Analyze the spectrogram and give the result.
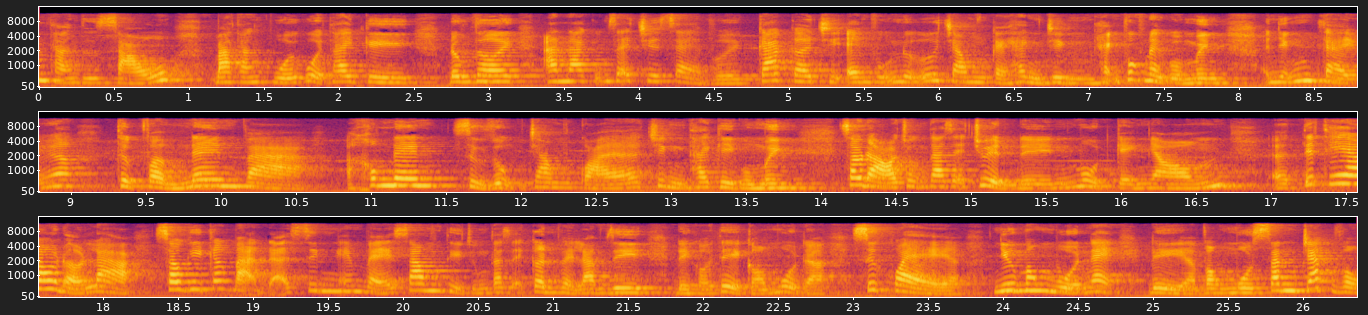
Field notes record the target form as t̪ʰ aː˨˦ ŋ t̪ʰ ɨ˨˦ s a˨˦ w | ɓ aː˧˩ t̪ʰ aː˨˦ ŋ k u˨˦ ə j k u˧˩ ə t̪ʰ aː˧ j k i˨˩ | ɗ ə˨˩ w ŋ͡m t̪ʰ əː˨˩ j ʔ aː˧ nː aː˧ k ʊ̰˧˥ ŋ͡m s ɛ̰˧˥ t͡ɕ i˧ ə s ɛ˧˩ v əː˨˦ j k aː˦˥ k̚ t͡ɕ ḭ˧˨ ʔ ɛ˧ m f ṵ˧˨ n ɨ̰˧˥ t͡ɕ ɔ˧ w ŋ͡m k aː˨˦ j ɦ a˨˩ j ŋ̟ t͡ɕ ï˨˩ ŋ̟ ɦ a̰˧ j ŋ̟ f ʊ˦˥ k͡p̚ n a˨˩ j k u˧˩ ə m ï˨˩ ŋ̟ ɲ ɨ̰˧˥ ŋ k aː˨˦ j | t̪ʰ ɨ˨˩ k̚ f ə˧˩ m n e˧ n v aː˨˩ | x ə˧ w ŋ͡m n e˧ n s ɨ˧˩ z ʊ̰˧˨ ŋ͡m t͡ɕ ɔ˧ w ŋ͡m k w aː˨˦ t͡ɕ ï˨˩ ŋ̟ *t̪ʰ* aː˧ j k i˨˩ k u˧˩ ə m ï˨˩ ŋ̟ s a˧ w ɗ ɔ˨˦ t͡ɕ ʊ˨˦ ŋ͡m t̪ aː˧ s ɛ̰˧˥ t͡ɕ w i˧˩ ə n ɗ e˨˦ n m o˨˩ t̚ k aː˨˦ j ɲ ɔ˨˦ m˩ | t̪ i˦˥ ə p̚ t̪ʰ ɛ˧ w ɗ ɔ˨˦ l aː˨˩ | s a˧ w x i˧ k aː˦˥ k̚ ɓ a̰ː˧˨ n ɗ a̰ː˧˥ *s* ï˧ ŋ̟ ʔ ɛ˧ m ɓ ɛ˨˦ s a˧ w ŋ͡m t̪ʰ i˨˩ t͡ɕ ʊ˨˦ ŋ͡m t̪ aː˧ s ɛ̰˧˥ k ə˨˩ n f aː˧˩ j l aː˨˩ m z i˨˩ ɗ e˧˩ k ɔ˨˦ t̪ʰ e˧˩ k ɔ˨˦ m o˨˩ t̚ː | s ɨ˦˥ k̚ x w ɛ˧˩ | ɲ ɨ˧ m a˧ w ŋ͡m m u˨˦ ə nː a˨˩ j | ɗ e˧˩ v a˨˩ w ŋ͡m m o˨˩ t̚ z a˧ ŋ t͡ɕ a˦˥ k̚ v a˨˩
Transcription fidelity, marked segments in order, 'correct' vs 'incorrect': correct, correct

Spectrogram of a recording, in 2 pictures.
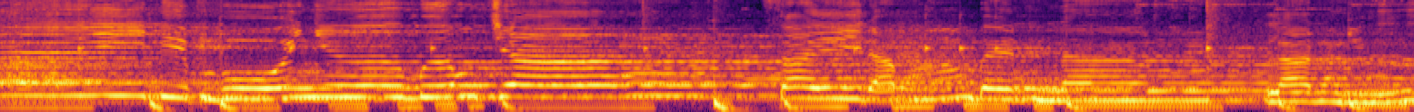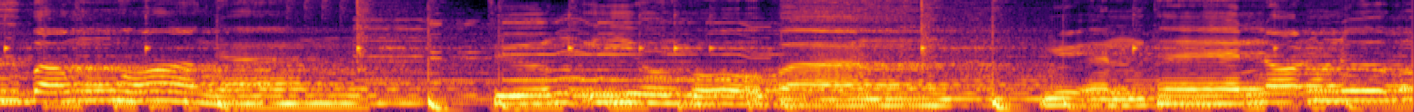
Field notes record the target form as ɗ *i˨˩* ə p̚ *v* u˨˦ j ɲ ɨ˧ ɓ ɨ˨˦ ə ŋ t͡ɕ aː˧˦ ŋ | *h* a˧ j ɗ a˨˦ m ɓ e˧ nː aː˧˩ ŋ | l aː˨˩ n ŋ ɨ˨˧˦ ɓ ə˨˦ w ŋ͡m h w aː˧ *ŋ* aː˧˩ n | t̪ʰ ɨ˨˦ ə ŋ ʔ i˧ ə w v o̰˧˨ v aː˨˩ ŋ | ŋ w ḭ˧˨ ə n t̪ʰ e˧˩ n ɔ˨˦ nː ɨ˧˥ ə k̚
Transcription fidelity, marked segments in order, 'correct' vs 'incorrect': correct, correct, incorrect: s, correct

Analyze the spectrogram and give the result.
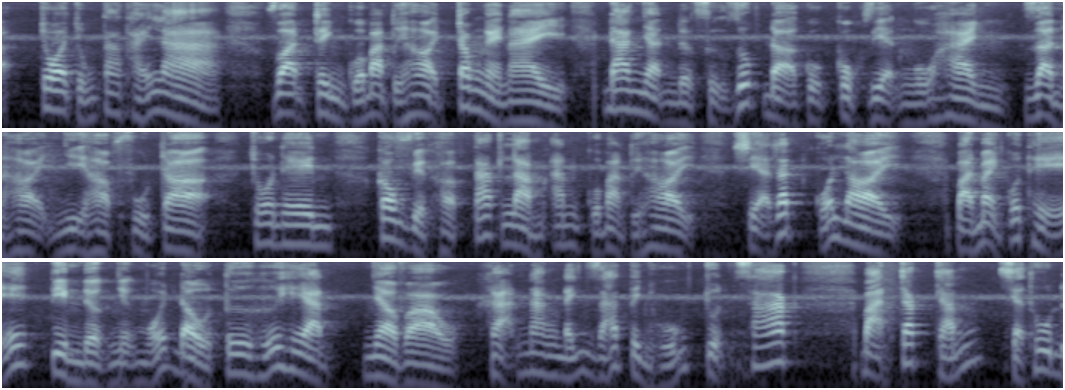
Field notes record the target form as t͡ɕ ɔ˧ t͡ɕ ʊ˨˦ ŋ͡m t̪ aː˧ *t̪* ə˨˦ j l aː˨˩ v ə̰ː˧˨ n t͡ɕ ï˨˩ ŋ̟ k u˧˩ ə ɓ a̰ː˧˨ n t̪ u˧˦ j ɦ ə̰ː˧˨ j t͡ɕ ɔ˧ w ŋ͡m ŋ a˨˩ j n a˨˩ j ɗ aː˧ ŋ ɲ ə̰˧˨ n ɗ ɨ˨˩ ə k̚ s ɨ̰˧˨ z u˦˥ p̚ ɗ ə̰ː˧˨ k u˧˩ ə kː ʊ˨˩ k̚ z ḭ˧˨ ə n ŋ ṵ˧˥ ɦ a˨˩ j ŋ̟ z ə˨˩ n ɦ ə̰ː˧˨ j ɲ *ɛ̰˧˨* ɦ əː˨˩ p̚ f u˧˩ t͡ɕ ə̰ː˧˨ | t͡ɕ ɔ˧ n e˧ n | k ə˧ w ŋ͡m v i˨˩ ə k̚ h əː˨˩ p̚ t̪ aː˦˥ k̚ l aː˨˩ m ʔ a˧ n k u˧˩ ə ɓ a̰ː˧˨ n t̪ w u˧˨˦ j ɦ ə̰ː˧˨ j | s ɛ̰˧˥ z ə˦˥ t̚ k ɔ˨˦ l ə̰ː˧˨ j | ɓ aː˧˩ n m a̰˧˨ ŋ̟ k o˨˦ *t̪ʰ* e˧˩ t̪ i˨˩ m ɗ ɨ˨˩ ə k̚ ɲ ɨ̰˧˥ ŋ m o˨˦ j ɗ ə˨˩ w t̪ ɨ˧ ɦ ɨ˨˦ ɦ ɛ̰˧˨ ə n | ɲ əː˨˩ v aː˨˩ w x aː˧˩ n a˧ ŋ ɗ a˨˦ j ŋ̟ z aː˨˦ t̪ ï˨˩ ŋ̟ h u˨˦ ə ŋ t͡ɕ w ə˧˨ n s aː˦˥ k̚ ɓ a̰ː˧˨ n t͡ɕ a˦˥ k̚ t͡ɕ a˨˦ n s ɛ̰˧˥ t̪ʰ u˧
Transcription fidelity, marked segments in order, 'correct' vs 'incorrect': incorrect: t̪ʰ, incorrect: ḭ˧˨, correct

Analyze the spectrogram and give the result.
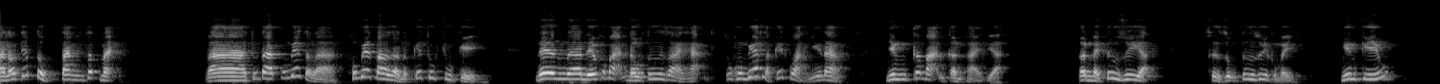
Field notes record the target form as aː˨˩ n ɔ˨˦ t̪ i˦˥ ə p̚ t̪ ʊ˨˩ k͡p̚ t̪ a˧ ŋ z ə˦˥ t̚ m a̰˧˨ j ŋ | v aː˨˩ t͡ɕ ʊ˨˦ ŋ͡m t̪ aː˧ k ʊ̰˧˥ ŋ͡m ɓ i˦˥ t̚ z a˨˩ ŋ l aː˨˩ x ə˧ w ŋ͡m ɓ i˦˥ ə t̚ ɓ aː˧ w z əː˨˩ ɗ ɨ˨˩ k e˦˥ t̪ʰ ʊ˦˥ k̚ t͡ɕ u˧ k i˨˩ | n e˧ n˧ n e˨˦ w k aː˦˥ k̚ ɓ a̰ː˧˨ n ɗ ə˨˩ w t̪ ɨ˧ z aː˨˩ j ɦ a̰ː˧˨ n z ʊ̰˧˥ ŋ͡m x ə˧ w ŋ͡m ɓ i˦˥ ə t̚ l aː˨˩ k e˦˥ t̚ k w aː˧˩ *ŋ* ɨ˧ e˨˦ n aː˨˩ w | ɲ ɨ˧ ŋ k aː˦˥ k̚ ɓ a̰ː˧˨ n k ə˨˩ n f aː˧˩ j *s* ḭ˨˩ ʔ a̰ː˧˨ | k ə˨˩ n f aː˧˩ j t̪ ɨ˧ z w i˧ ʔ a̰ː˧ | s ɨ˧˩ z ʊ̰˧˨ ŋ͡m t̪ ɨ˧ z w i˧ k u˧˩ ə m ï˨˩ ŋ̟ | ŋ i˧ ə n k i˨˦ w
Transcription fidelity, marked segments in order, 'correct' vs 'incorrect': incorrect: ɲ, incorrect: z

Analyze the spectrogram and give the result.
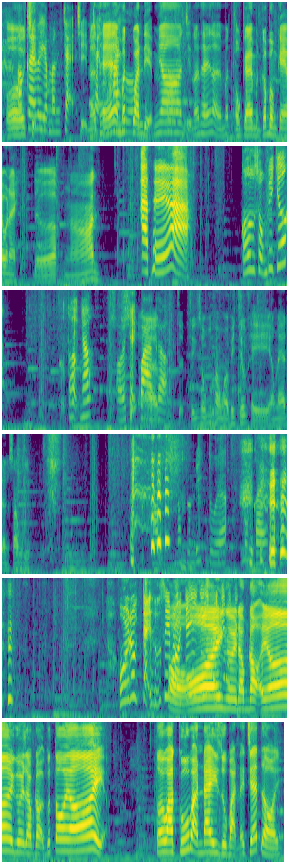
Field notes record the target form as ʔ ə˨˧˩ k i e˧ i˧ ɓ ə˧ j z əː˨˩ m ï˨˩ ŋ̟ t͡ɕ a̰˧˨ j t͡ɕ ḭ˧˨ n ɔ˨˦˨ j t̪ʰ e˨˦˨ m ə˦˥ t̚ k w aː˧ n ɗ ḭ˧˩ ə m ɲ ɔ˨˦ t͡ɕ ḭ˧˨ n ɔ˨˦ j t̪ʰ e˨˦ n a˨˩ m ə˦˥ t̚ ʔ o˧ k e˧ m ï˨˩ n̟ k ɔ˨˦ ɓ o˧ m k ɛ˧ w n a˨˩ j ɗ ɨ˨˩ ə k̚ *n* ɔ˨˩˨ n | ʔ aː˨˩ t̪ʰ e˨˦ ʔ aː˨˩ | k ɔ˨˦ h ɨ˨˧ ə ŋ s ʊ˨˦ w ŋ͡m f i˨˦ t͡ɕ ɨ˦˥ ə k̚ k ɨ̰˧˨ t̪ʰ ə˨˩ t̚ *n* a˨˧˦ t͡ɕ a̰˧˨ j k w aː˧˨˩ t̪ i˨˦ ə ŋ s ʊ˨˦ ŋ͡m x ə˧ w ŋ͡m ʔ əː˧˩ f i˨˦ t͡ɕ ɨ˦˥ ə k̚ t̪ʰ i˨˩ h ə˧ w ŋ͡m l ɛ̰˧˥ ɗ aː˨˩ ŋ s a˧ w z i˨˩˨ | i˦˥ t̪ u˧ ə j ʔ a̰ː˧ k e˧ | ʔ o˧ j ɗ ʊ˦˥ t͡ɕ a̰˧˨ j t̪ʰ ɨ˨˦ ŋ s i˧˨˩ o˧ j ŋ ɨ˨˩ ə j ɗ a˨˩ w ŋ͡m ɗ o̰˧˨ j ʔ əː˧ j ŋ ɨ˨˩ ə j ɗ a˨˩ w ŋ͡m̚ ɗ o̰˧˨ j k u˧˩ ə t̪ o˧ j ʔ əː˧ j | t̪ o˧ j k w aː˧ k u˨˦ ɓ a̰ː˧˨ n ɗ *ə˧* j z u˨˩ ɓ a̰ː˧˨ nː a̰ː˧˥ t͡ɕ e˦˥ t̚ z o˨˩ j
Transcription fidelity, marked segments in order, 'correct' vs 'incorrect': incorrect: ŋ, incorrect: ɲ, correct

